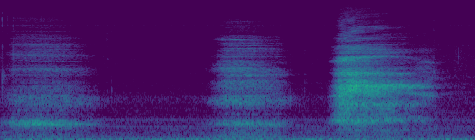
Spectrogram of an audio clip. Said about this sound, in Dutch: Even het bekende gapen Lekker de kaken los.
